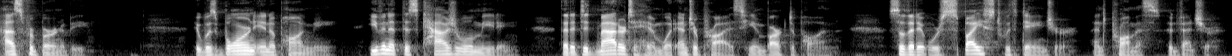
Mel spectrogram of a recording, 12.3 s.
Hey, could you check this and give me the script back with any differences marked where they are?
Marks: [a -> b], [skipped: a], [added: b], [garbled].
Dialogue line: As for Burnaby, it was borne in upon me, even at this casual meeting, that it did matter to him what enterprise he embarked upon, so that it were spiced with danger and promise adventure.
As for Burnaby, it was borne in upon me, even at this casual meeting, that it did matter to him what enterprise he embarked upon, so that it were spiced with danger and promise adventure.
